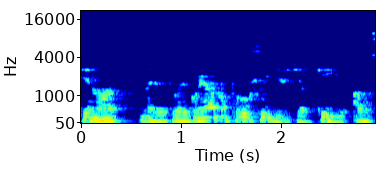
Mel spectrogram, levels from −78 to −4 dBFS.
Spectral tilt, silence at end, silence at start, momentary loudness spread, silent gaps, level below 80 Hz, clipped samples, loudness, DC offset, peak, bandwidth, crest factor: -9 dB/octave; 0 s; 0 s; 7 LU; none; -62 dBFS; under 0.1%; -37 LUFS; under 0.1%; -22 dBFS; 6.4 kHz; 14 dB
